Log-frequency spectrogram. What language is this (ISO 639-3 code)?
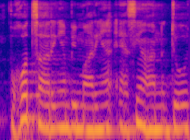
pan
